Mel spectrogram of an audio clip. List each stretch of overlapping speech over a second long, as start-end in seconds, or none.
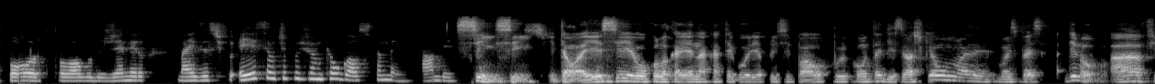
none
